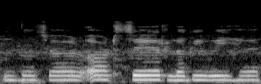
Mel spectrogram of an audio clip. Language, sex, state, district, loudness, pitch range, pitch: Hindi, female, Rajasthan, Bikaner, -15 LUFS, 200-210 Hz, 200 Hz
